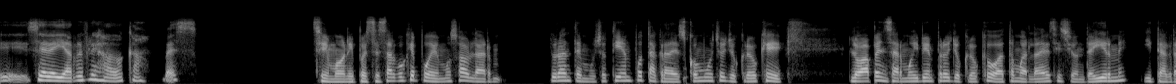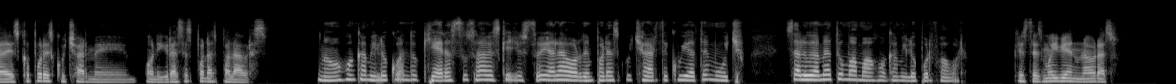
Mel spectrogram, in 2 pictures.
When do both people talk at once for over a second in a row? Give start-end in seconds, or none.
none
